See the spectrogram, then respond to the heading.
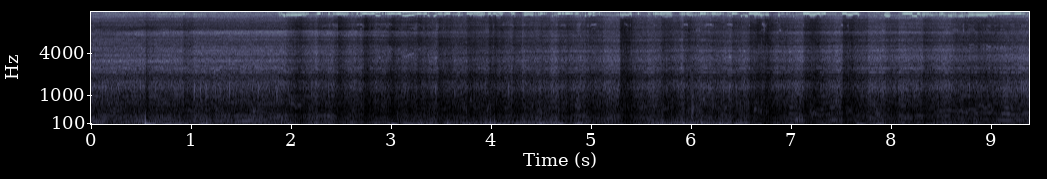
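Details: Dental calculus removal: ultrasonic scaler giving a steady high hiss with water spray and suction, varying as the tip moves over the teeth; patient told to close teeth, then open.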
